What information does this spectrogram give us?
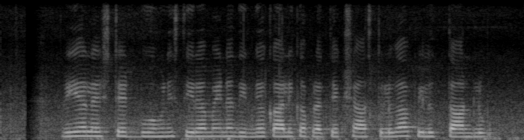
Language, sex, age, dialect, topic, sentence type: Telugu, female, 25-30, Telangana, banking, statement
